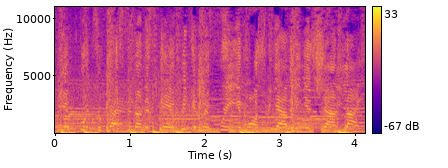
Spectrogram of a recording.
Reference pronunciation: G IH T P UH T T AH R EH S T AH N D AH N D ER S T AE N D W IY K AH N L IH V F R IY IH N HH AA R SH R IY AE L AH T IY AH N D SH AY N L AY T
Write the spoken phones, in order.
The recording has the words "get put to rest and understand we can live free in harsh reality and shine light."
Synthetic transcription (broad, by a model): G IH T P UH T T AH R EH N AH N AH N D ER S T AE N D W IY K AH N L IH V F R IY IH N HH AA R S R IY AE L AH T IY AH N SH AY N L AY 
